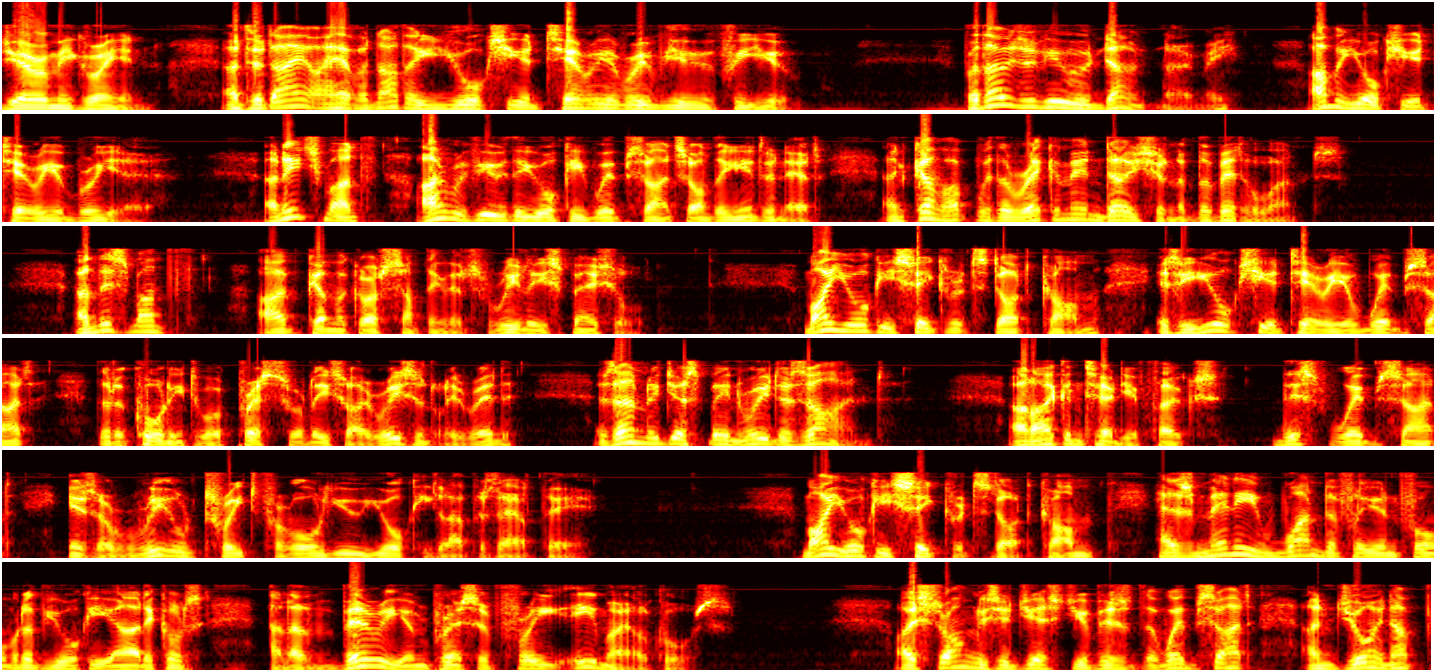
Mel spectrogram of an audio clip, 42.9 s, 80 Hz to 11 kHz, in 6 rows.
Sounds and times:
Speech: 0.0s - 4.0s, 4.8s - 13.9s, 14.7s - 17.6s, 18.3s - 31.6s, 32.6s - 39.5s, 40.2s - 42.9s.

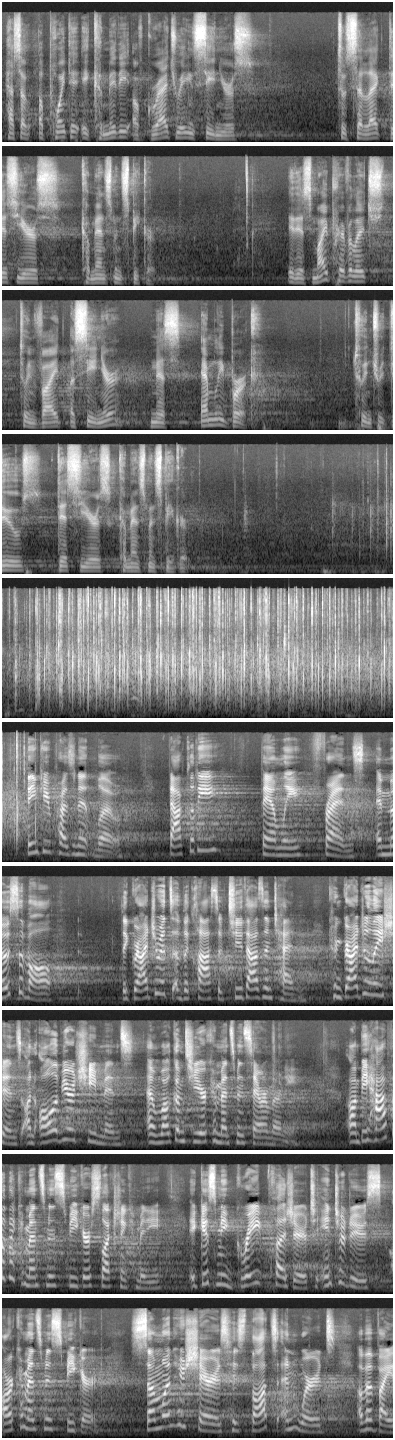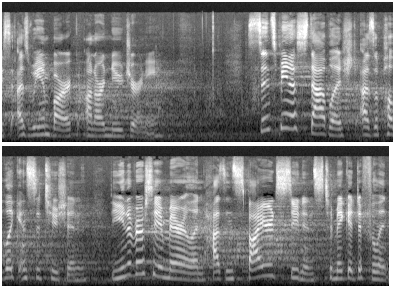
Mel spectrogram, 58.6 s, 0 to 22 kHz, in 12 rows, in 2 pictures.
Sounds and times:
Narration, monologue: 0.0s - 19.0s, 24.0s - 58.6s
Female speech, woman speaking: 24.8s - 26.0s, 26.6s - 30.0s, 30.8s - 37.9s, 38.6s - 50.9s, 52.0s - 58.6s.

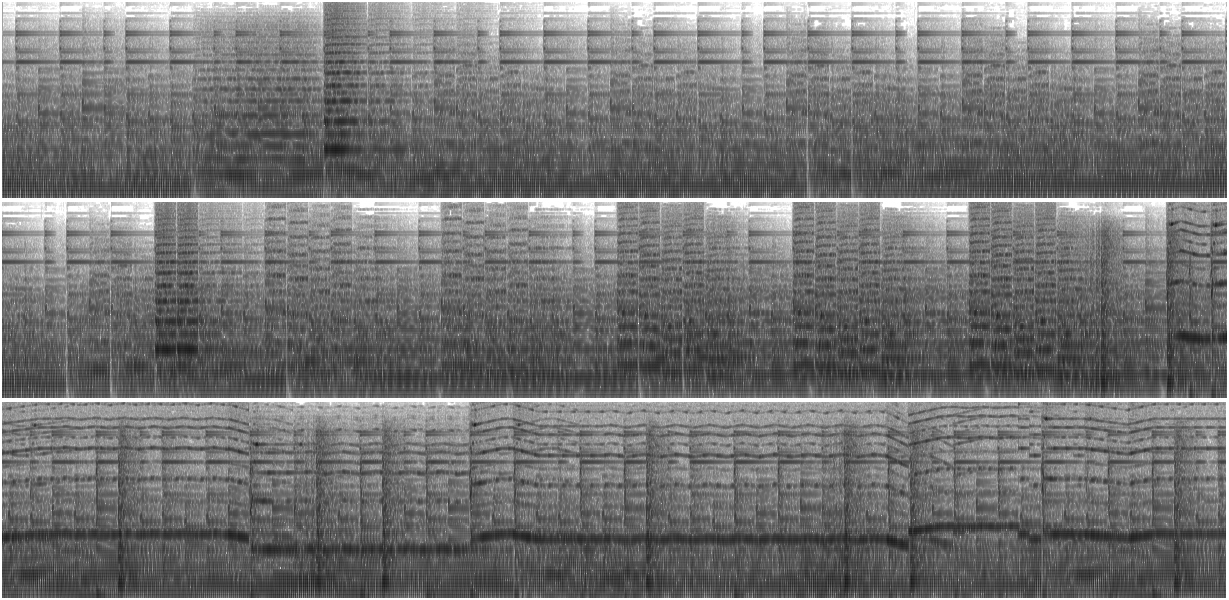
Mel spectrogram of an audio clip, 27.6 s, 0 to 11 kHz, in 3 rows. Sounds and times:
Music: 0.0s - 27.5s.

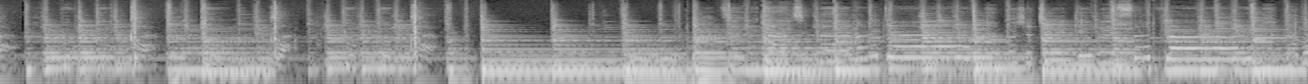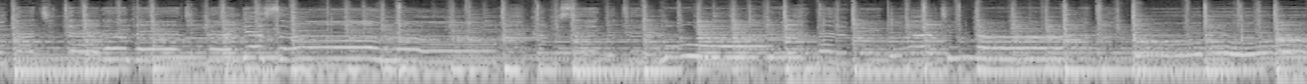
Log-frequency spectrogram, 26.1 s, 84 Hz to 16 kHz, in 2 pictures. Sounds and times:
Acoustic guitar: 0.0s - 26.1s
Electric guitar: 1.3s - 26.1s.

